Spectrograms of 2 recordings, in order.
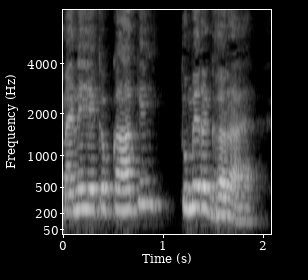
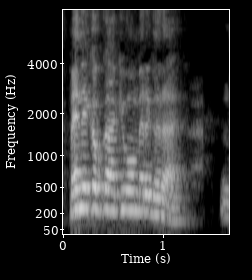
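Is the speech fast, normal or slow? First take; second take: normal; fast. First: The sentence is spoken at a normal speed. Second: The sentence is spoken quickly and rushed. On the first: "normal वे में बोलता हूं" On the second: "FPS को मैं कम कर दूंगा"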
